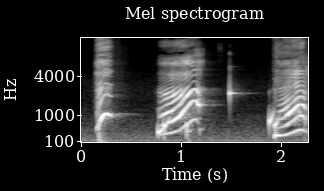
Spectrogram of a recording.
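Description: Cartoon chick characters' voices: three short, high-pitched exclamations, each rising in pitch, the middle one longer like an excited squeal. A tiny click with a short ping comes between the last two.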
